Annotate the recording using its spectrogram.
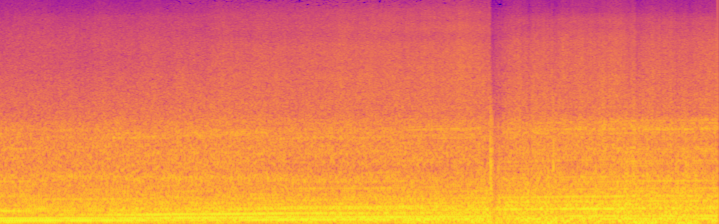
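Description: Bass boat's outboard motor running steadily at speed, with hull and water noise and wind buffeting the microphone.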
